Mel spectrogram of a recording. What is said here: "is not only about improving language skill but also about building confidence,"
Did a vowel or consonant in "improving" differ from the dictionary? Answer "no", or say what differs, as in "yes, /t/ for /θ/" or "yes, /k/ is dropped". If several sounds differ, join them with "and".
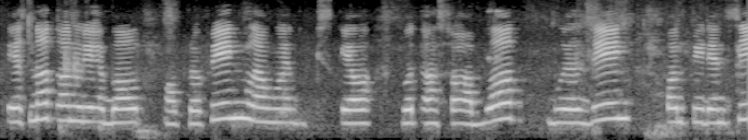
yes, /m/ is dropped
